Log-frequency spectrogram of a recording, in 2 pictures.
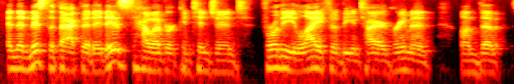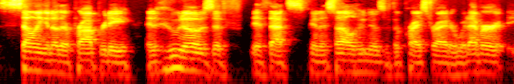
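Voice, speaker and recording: A man with an American accent, slightly hoarse, teaching real estate agents over a video call in a casual way, with lots of fillers and restarts. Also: on the low side, sharp tone, poor audio. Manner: conversational, many fillers and restarts. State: slightly hoarse, losing his voice. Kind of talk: online training talk.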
